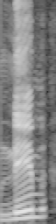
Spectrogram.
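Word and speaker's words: name: नेम एन ए एम रहता तो इसे पढ़ते नेम। लेकिन अंतिम में इ है तो इसका उच्चारण एक रूप में होगा।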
